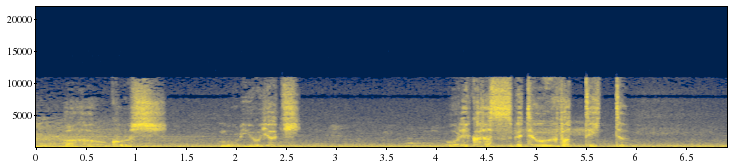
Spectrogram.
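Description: A man speaks in a low, tense voice.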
